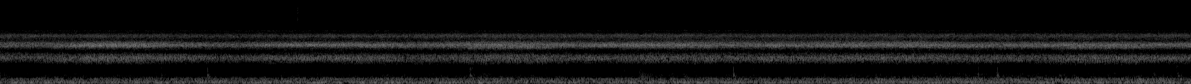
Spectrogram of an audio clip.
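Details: Rainfall with thousands of frogs singing: layered, even, high trills run without a break across the whole stretch, while a low rushing rain bed and occasional sharp drip taps sit underneath.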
